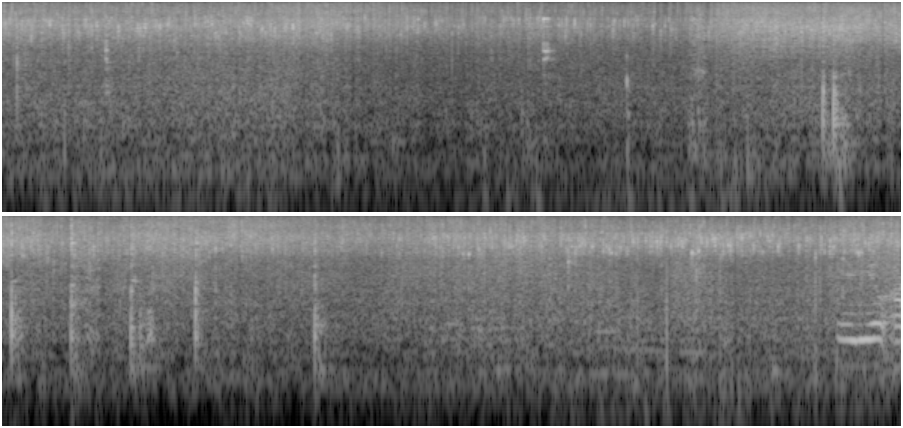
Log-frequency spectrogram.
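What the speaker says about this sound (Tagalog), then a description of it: "Unahin natin sa pagkikisa ay ang ating sibuyas. Sumunod po ay ating bawang." Onion and garlic sautéing in hot oil in a pan for pancit, a steady close sizzle with spatula scrapes and stirring taps throughout.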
